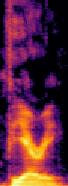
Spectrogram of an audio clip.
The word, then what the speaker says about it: Fieri: Guy Fiore, big fan of the show. Here in person. – Fieri, Kat. Fieri. Fieri is the traditional Italian pronunciation.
